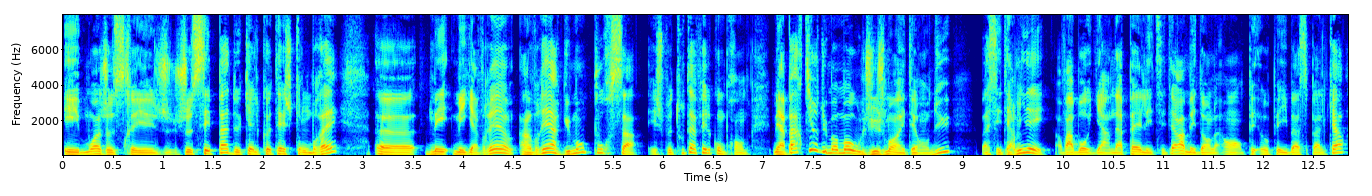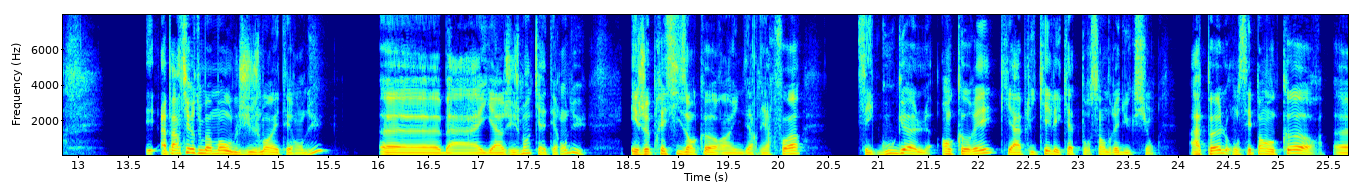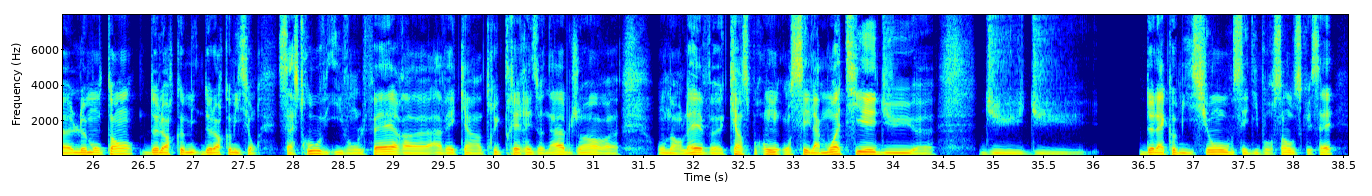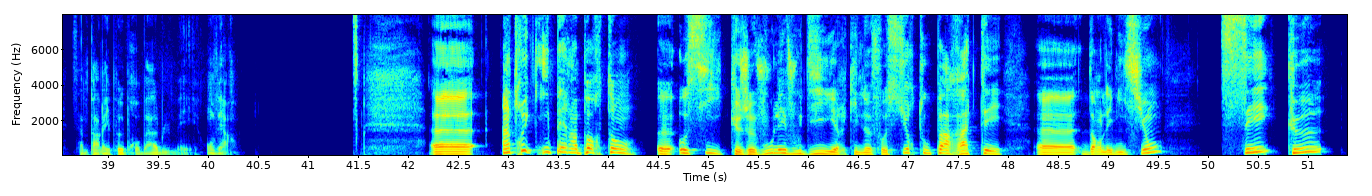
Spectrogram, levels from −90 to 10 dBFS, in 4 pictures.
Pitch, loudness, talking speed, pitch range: 120 Hz, -21 LUFS, 220 wpm, 105-155 Hz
